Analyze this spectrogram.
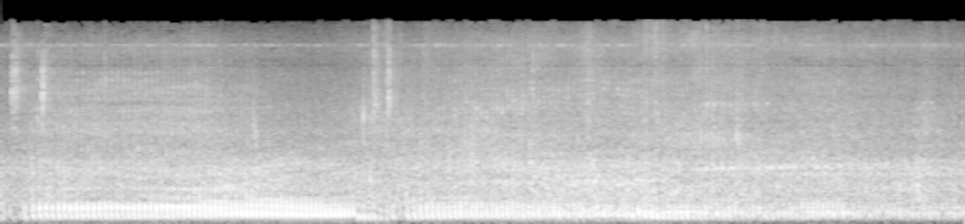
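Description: A small engine running steadily, with a rapid even pulsing. It is louder for the first three and a half seconds, then drops to a lower level for the rest.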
